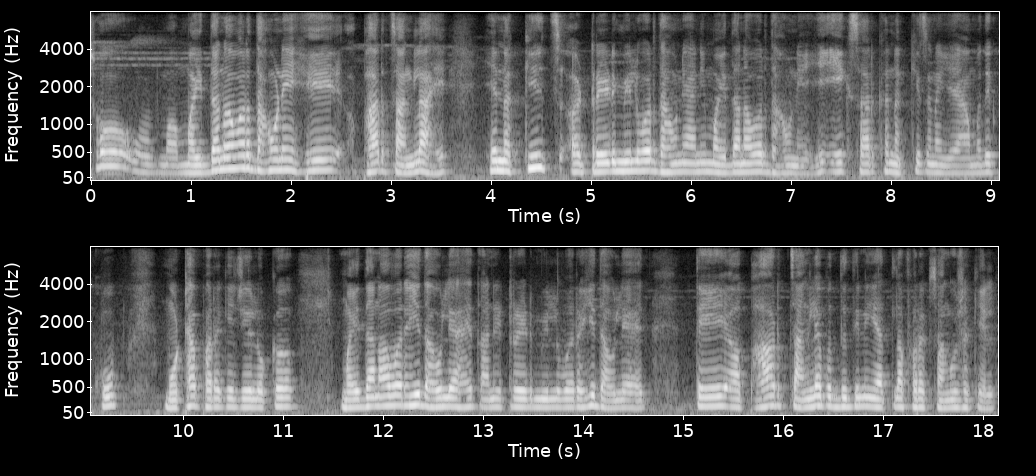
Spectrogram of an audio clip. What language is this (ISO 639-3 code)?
mar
